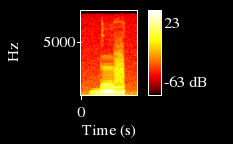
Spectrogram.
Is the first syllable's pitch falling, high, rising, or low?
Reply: high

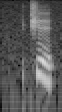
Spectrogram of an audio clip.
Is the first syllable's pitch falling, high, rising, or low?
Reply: falling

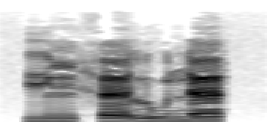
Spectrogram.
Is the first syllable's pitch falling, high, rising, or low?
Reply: low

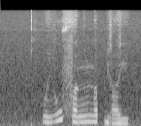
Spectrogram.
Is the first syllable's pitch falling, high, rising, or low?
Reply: rising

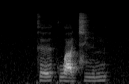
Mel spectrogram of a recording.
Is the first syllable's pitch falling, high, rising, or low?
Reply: rising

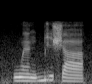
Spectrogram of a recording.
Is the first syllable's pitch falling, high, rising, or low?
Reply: low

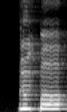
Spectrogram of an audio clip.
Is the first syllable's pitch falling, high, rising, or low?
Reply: high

